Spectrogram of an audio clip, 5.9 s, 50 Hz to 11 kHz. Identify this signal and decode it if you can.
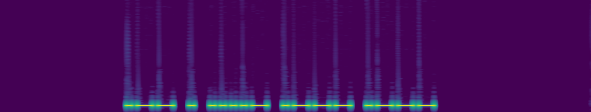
Morse code, heard as a keyed tone, about 22 wpm, 700 Hz. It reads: WE4JJ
